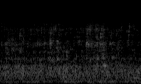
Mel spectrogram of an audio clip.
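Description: Meat stock water poured into a pot of Nigerian okra and spinach soup, a steady, close liquid splash and gush filling the whole brief moment without any talk.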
